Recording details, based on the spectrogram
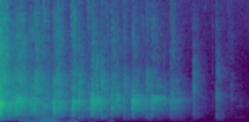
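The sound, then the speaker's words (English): An audience in a church claps together, a dense patter of many hands that thins out over a few seconds into scattered single claps before fading. “Hey, we can clap in this church.”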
